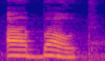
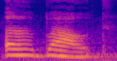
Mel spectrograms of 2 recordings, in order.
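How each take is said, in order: First: The first vowel is a full open 'a'. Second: The first vowel is a short soft schwa. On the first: The speaker calls it wrong. "Careful that you're not pronouncing like an A as in apple. Okay? It's not about" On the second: The speaker calls it right. "it's very soft"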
